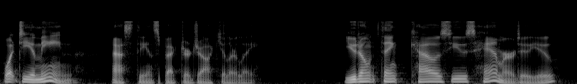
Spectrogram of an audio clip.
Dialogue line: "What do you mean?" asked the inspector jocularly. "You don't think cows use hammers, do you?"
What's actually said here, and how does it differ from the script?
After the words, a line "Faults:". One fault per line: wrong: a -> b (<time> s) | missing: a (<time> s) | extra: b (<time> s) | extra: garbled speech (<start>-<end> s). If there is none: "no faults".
"What do you mean?" asked the inspector jocularly. "You don't think cows use hammer, do you?"
Faults:
wrong: hammers -> hammer (4.8 s)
